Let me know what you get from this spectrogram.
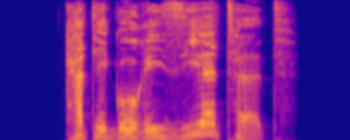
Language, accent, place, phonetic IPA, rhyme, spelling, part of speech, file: German, Germany, Berlin, [kateɡoʁiˈziːɐ̯tət], -iːɐ̯tət, kategorisiertet, verb, De-kategorisiertet.ogg
- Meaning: inflection of kategorisieren: 1. second-person plural preterite 2. second-person plural subjunctive II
